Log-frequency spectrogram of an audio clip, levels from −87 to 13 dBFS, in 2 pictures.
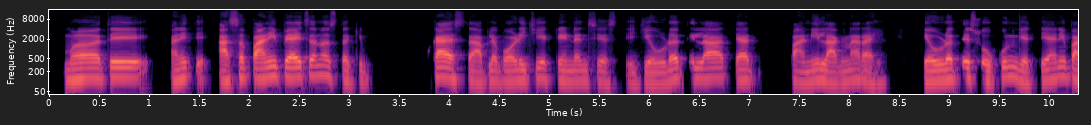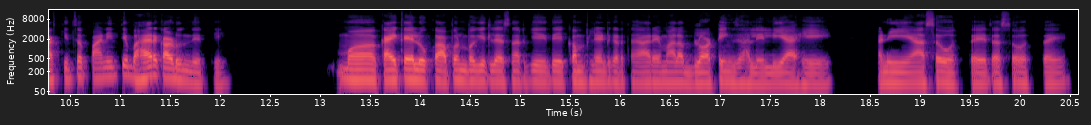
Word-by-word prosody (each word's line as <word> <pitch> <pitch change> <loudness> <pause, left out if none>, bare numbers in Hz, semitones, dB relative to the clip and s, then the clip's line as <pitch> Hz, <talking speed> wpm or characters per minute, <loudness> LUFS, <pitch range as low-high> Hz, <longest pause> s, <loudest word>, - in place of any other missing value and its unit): मग 130 +2 +4
ते 140 0 +6 0.5
आणि 120 +3 0
ते - - -6
असं 110 +5 +3
पाणी 135 +2 +7
प्यायचं 140 +2 +6
नसतं, 150 -7 -3
की 110 - -10 0.7
काय 140 -2 +9
असतं, 130 +1 -4
आपल्या 105 +2 0
बॉडीची 115 +3 -2
एक 125 -1 -4
टेंडन्सी 110 -1 -3
असते. 100 -2 -10
जेवढं 100 +5 0
तिला 130 +1 +2
त्यात 120 0 +2 0.4
पाणी 110 +4 -1
लागणार 110 +3 0
आहे, 95 - -2 0.4
तेवढं 115 +3 +4
ते 140 - +4
सोकून 135 +2 -3
घेते 110 +1 -2
आणि 130 +3 -1
बाकीचं 125 +4 -2
पाणी 140 +2 -2
ते 155 - -1
बाहेर 135 +4 +5
काढून 115 -4 +3
देते. 95 -1 -9 1.1
मग 120 -1 +2
काही-काही 120 +1 +6
लोकं 115 -1 +1
आपण 115 +2 0
बघितले 110 0 -2
असणार, 105 0 -4
की 105 0 -4
ते 105 -1 -1
कंप्लेंट 105 0 -3
करतात, 105 -1 -7
"अरे, 100 0 -2
मला 100 0 -3
ब्लॉटिंग 100 +1 -2
झालेली 95 0 -5
आहे 90 -1 -4 0.5
आणि 100 -1 -2
असं 95 +1 -2
होतं 95 -2 -4
आहे, 95 - 0
तसं 95 -1 -5
होतं 95 +1 -7
आहे." 95 0 -7
110 Hz, 160 wpm, -25 LUFS, 100-125 Hz, 1.1 s, काय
